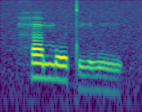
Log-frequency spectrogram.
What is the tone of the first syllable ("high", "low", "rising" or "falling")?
high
